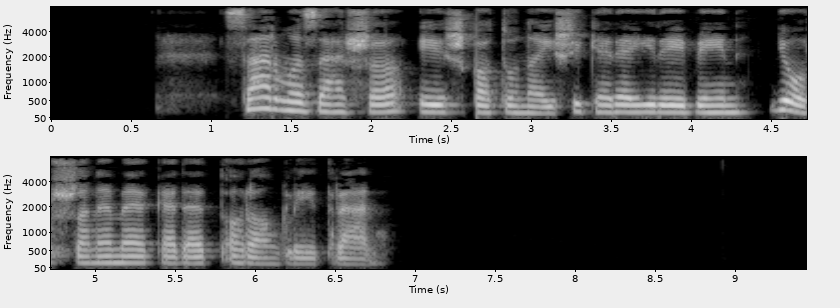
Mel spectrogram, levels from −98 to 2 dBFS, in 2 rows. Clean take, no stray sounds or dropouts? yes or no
yes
